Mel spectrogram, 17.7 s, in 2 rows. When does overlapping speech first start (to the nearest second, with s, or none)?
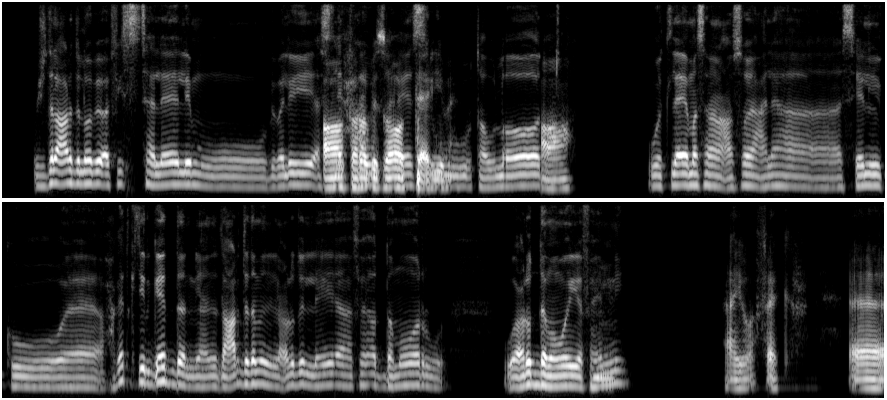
3 s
